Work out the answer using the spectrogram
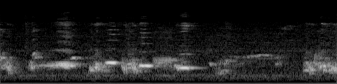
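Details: A magpie in a chortling morning chorus gives rich, fluty warbling notes that rise and fall in quick bursts, with a brief pause before another tumbling phrase.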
